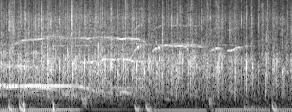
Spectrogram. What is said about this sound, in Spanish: Fuerte aplauso para todos campeones, loco. Alta batalla están dando, ¿eh?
